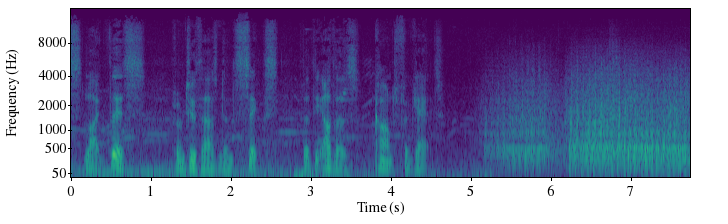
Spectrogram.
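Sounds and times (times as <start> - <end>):
speech: 0.2 - 5.6
automatic gunfire at dawn in Sadr City in 2006: 5.2 - 7.7.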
